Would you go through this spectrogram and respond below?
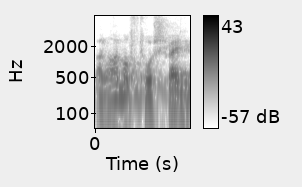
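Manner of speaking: usual speaking voice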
